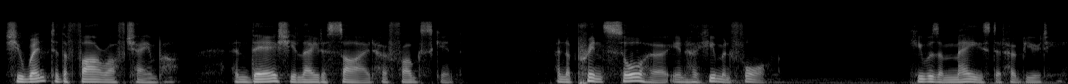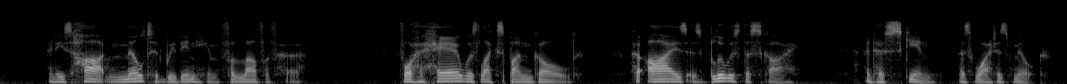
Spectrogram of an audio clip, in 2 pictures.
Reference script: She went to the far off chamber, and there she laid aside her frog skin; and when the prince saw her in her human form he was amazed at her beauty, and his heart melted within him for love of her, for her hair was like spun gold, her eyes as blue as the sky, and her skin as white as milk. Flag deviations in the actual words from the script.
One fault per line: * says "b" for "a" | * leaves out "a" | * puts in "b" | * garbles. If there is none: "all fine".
* leaves out "when"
